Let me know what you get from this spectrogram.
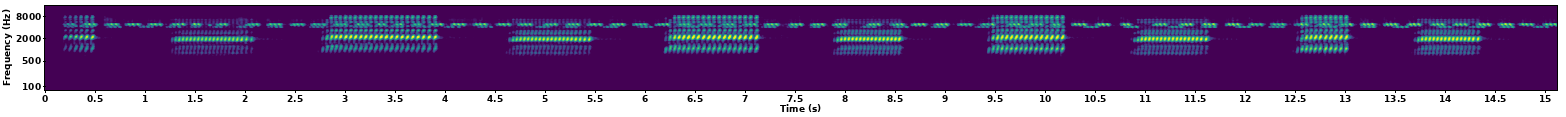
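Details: North American gray treefrogs give short musical trills, one after another, over a steady high insect buzz.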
